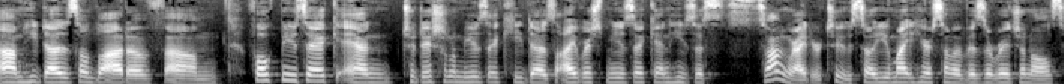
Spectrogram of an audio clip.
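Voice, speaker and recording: In a very clean recording with a silent background, a woman with an Upper Midwest accent speaks at a fairly low pitch. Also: ordinary pitch variation, moderate pace, hardly any pauses. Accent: Upper Midwest American. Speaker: arts nonprofit director. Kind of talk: interview.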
